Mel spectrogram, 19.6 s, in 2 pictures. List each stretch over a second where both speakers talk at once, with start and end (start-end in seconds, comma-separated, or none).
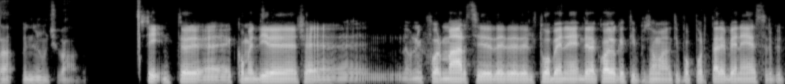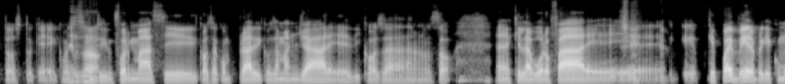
none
